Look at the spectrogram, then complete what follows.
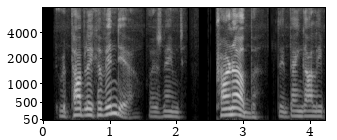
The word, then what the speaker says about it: Pranab: president of the Republic of India was named pranab the Bengali pronunciation pranab mukarji so it's well known as a name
